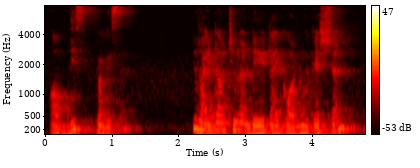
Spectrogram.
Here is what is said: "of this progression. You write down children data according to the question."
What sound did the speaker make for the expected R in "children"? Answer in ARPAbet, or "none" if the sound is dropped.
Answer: none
